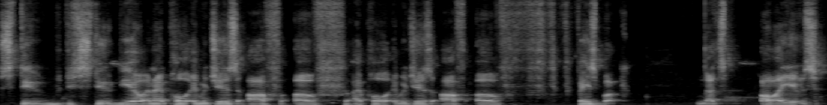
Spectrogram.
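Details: Stuttering in an adult male host who says he stutters, recorded in raw, unedited footage.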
